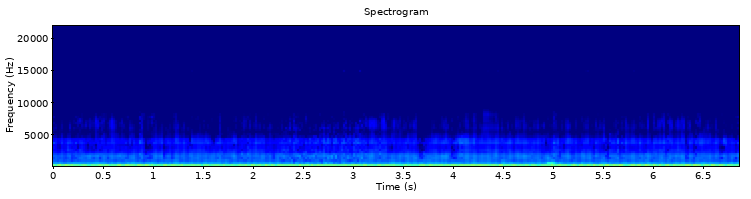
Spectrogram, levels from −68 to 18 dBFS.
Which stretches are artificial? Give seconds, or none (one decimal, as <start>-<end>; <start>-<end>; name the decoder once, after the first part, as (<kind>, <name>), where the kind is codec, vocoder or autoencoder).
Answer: 0.0-2.3 (vocoder, BigVGAN v2); 3.1-6.9

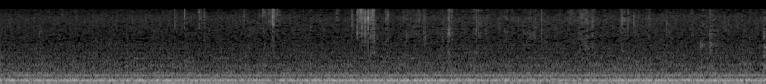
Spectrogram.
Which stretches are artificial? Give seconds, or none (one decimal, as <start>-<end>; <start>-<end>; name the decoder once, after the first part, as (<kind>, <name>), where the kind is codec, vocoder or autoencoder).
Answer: 1.4-2.9 (vocoder, BigVGAN v2); 5.3-7.7

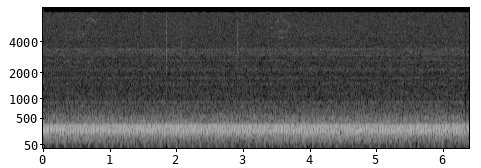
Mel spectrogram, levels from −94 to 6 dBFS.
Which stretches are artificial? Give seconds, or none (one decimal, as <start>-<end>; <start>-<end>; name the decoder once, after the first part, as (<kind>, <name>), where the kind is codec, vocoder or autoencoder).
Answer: none

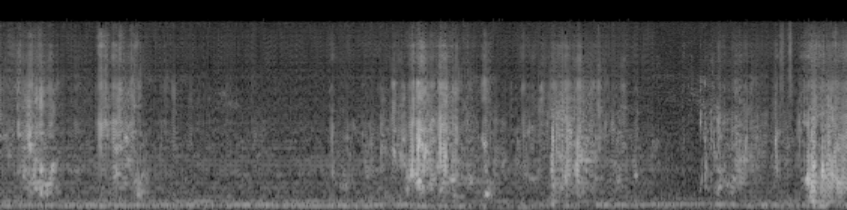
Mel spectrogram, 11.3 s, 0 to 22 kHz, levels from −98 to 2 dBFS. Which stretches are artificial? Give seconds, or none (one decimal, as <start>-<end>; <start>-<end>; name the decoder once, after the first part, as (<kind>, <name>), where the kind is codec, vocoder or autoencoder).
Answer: 0.0-8.7 (vocoder, BigVGAN v2); 9.5-11.3

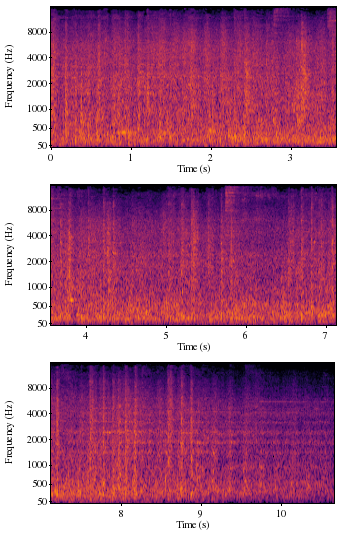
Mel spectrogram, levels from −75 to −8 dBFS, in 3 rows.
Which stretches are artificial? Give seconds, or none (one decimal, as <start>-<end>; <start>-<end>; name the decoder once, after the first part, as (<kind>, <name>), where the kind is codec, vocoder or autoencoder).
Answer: 0.0-1.9 (vocoder, BigVGAN v2); 4.1-5.0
